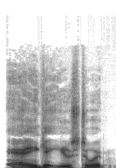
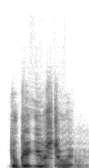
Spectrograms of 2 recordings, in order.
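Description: First: High, careless shrugging tone; Jinx voice. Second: Put-on high, smiling boy's reassurance; young boy voice. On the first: Acted. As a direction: toss it off lightly. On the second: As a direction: grin through the words. Echo repeats Jinx.

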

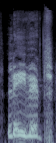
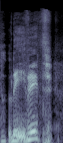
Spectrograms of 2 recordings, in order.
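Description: First: Much higher, shrill repeated warning; shrieking creature. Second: Snarled creature warning. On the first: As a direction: shriek it the second time. Creature warns again. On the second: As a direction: warn her off sharply. Creature warns. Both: Acted.

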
